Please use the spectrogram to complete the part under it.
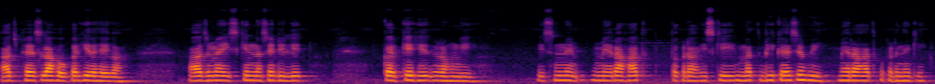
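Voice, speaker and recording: A woman voicing an angry, domineering middle-aged mother-in-law who scolds with shrill accusations. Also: level tone, measured pace, warm tone, close to an everyday voice. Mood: furious.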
